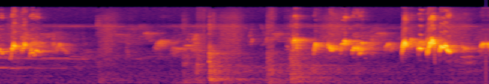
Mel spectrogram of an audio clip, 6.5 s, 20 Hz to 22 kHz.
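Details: Song of a decoy red-whiskered bulbul, used in 2020 to train and excite other bulbuls, runs as lively warbled whistles building to a loud, rapid, jumbled phrase at the end, with occasional soft thuds.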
